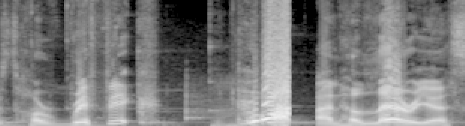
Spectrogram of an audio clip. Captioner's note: scream of Terror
